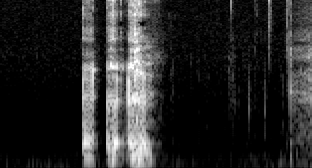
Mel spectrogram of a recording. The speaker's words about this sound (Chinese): 程涛咳嗽一声，终于打破了尴尬。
